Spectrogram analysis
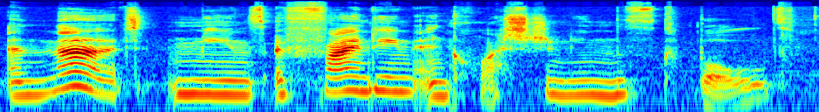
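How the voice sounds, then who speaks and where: A woman voicing an earnest, bookish young male scholar from a fantasy game in a formal, measured manner. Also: mid-range voice, expressive, pushed and bright, slight background noise. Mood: earnest, pondering.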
